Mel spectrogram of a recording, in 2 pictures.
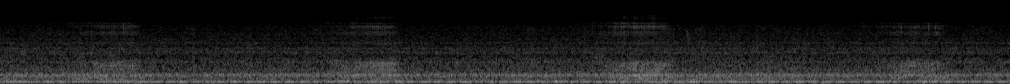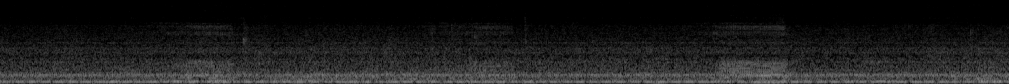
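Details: A 6-month-old English Bulldog trying to sleep snores in slow, rasping breaths that return about every three seconds.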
